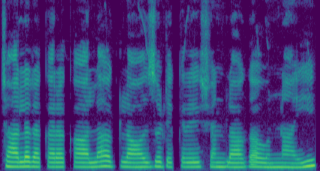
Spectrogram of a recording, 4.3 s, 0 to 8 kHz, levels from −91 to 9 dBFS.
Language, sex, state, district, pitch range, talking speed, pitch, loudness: Telugu, female, Andhra Pradesh, Sri Satya Sai, 205-220 Hz, 85 wpm, 210 Hz, -18 LUFS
